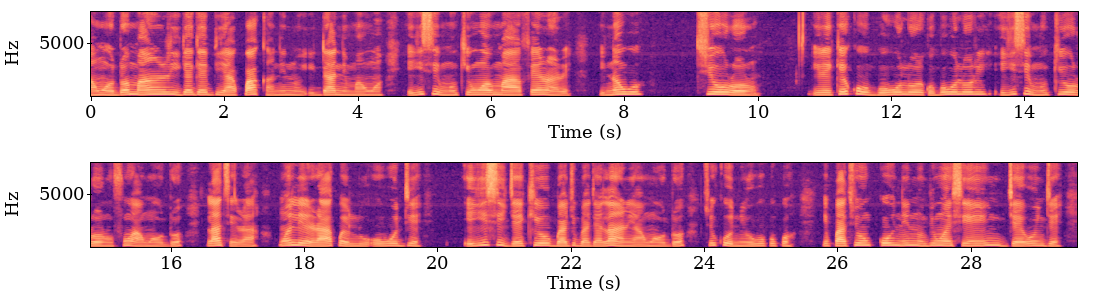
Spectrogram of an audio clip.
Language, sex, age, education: Yoruba, female, 30-45, tertiary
